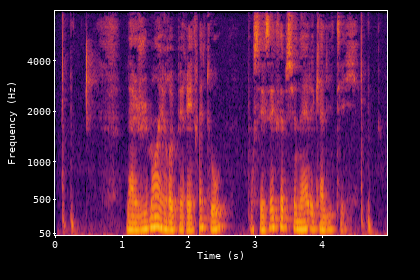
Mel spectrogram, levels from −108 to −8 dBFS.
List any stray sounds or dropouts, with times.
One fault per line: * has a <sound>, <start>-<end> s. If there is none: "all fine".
* has a dropout, 2.1-2.2 s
